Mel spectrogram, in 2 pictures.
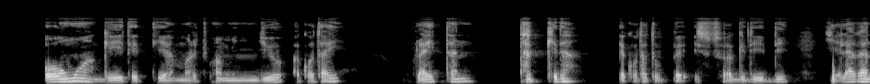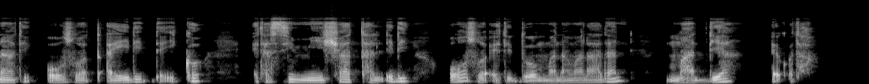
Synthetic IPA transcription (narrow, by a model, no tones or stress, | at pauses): ʔo̞ːmʊwaɡe̞ːt̪ɛt̪ːɪjɐmɐɾt͡ʃʼːʊwamɪɲd͡ʒɪjɔɐkʼɔt̪ʰɐ̰j | wɔlɐjt̪ːɐn | t̪ʰɐkːɪd̪ɐ | ɛkʼɔt̪ɐt̪ʊpːɛʔɪsːʊwɐ̰ɡɪd̪iːd̪ːɪjɛ̰lɐɡɐnaːt̪ɪo̞̰ːsʊwat̪ʼɐjiːd̪ɪd̪ɛ̰ʔɪ̰kːɔ | ɛt̪ʰɐsːɪmiːʃːaːt̪ʰɐlʔɪ̰d̪ɪ | o̞ːsʊwa̰ʔɛt̪ɪd̪o̞ːmːɐnɐmɐla̰ːd̪ɐn | maːd̪ːɪja | ɛkʼɔt̪ʰɐ̥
